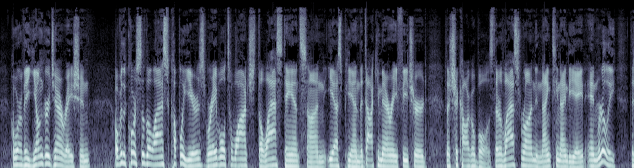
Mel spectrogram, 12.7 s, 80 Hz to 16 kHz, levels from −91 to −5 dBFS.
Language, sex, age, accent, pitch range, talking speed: English, male, 30-49, American, 125-170 Hz, 180 wpm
